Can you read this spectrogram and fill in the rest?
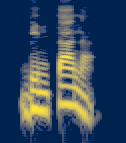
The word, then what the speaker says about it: bintana: And that is bintana. Bintana. Bintana. Bintana is spelled as B-I-N-T-A-N-A.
